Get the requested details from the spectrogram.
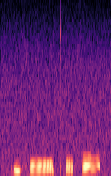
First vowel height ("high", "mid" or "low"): high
